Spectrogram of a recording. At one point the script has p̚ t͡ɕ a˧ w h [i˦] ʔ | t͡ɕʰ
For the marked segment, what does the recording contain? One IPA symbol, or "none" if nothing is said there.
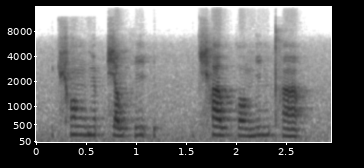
i˦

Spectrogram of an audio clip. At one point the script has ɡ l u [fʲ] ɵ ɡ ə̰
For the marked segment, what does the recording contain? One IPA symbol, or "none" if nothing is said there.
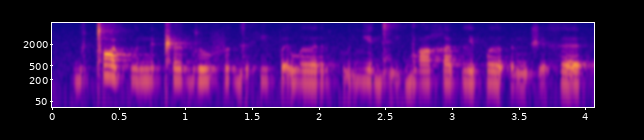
f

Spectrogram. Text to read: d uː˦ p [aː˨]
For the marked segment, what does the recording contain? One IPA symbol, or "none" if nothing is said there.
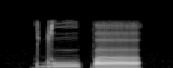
aː˨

